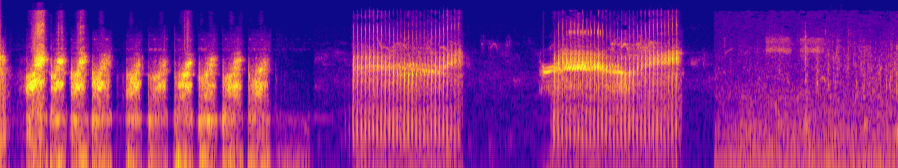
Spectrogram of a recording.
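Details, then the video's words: Baillon's crake calling: a run of sharp, clicking pulses at roughly three per second, then two dry, buzzy rattles, each lasting one to one and a half seconds, separated by short silences, ending in faint hiss. "Baillon's Crake Bird Sound"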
